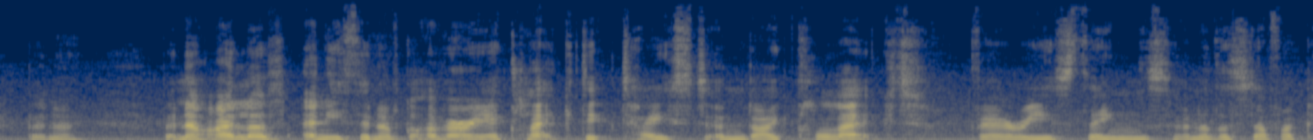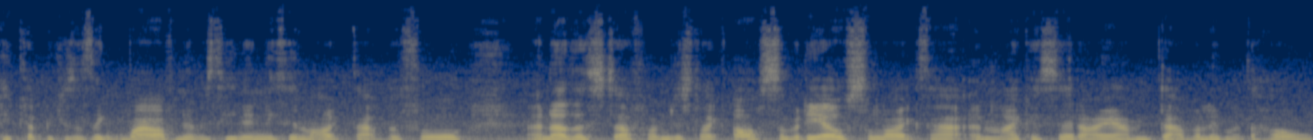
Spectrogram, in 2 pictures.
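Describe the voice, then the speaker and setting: Talking at a very fast pace, a woman with a fairly low pitch, vocal fry and ordinary pitch variation comes through. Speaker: thrift vlogger. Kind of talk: casual haul vlog. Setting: at home.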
